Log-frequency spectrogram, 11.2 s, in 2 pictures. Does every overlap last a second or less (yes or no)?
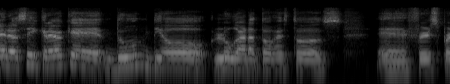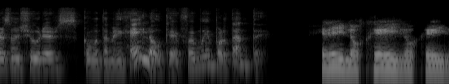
yes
